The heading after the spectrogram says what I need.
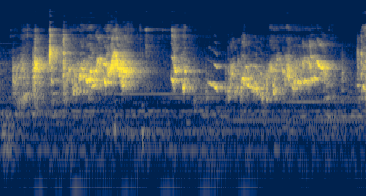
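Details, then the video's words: Budgerigar giving raspy, squawky warbled phrases, a brief silence, then more grating chatter sliding up and down. "Budgie Sounds"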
